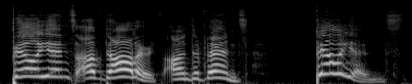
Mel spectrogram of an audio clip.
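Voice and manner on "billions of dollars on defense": ordinary talk, nothing marked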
